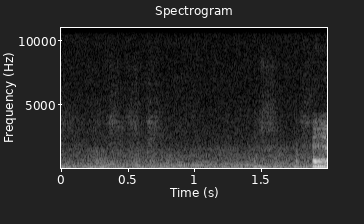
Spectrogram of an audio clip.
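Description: Felt-tip marker writing on a whiteboard: faint short strokes as a symbol and letter are written. A man's voice starts near the end.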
